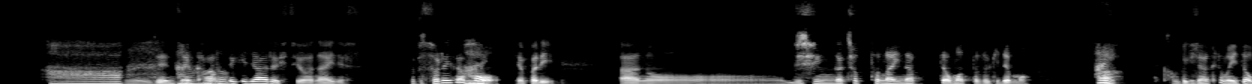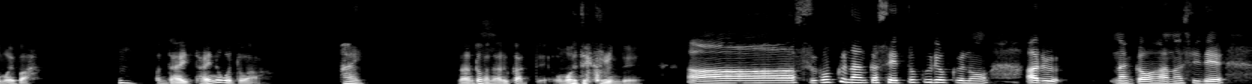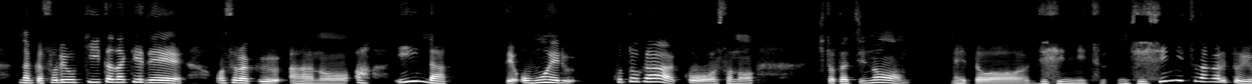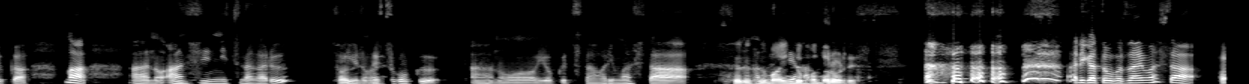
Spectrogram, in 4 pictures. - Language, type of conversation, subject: Japanese, podcast, 自信がないとき、具体的にどんな対策をしていますか?
- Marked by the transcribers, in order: laughing while speaking: "思えてくるんで"; laugh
